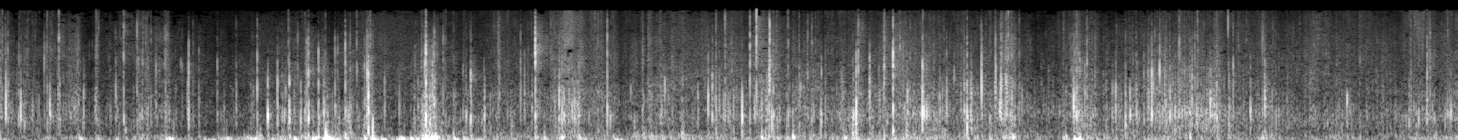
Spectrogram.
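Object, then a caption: Woven polypropylene bag. An empty blue woven polypropylene IKEA BRATTBY carrier bag is handled as fingers scratch, pinch and crinkle its plastic surface. Dense, rapid crackling and rustling fill the clip, with sharp crisp transients and a few louder crunches, continuing steadily throughout.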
